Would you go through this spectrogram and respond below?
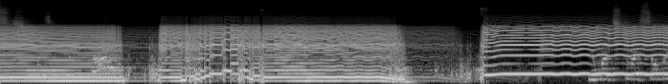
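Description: An SX57 electric guitar played through heavy distortion, loud sustained chords that ring out, break off briefly, then give way to a new sustained riff with bright overtones, with no voice over it.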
